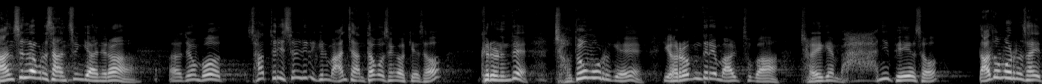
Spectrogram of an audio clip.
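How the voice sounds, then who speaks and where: A middle-aged pastor with a Jeolla Korean accent preaches to his congregation, his fairly high voice swinging widely as he asks questions and presses his points. The sound carries the long reverb of a church sanctuary. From South Jeolla, Korea. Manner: earnest preaching, rhetorical questions, rising emphasis. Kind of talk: sermon.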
